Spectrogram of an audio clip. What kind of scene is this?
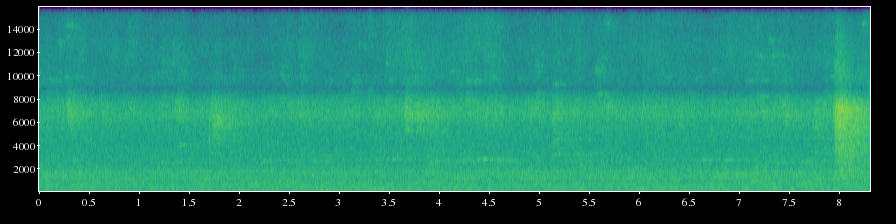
subway station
